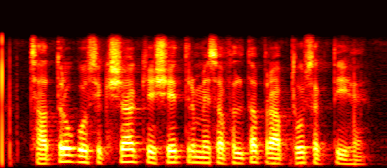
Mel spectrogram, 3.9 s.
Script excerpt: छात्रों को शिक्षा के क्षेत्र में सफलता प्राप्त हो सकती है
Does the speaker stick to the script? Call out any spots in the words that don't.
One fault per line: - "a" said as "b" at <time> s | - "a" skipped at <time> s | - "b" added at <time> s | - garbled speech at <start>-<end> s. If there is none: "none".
none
